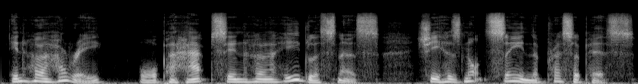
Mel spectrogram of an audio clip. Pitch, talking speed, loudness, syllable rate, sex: 115 Hz, 130 wpm, -17 LUFS, 3.8 syllables/s, male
